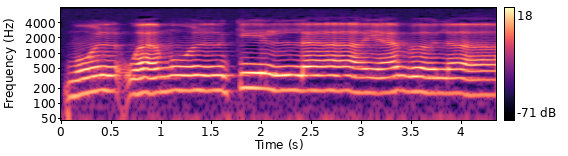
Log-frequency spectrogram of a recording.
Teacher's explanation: Di sini idgham bila gunnah, daripada mulkin jadi mulkil, masuk tanpa dengung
